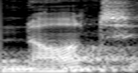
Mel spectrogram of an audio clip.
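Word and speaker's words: Nantes: people that it's a city called not because everyone's like not not what not it's spelled NES kind of right spelled NES it's it I don't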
